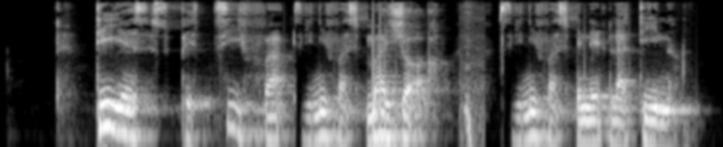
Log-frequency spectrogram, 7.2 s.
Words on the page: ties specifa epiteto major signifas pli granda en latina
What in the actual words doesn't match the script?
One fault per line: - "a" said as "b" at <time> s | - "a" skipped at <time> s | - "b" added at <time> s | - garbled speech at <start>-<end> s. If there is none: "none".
- "epiteto" said as "signifas" at 3.0 s
- "pli granda" skipped at 5.7 s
